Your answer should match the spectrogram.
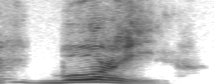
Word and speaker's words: Borg: But apparently it's the G at the end of the Borg is pronounced as a Y. So it's more Bori.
